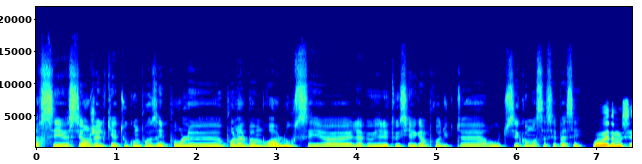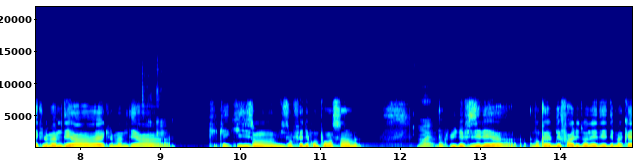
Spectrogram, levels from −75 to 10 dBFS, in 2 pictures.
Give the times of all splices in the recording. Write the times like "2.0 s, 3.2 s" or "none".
none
